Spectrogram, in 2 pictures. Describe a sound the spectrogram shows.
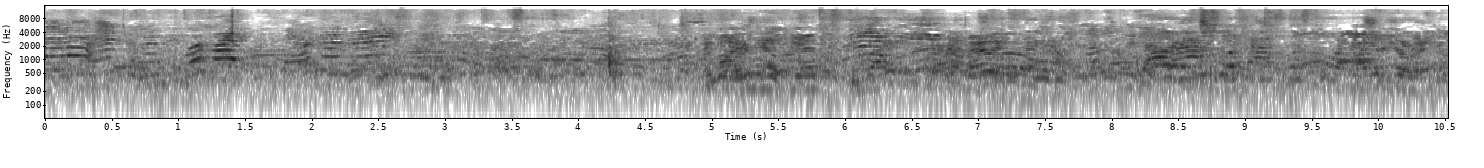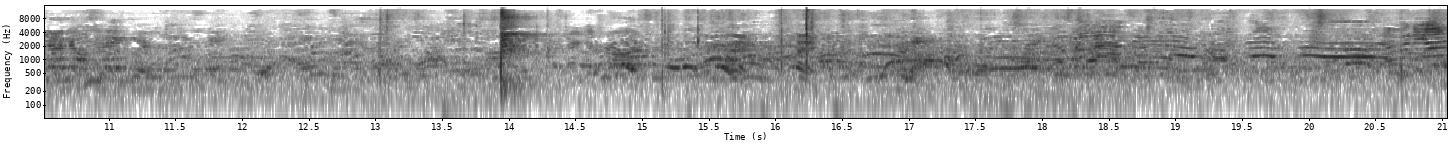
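Spectators chatter and call out nearby outdoors.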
